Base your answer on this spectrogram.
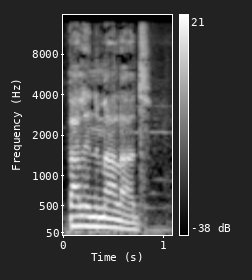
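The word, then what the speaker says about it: Ballinamallard: And how do you pronounce it? – Ballina Mallard. – Ballina Mallard? – Yeah, it's Northern Ireland.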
